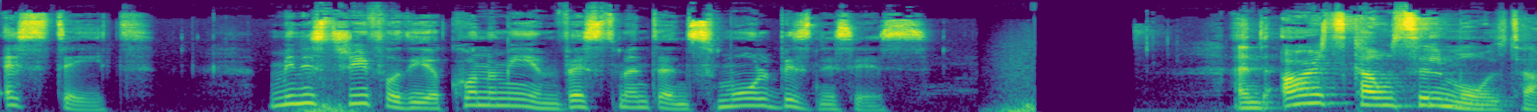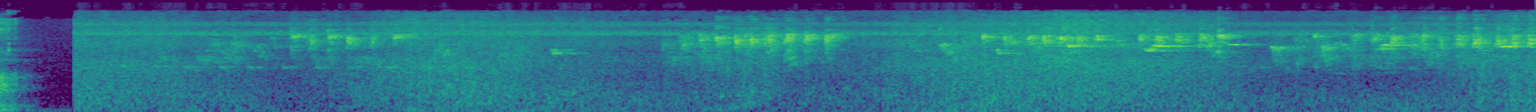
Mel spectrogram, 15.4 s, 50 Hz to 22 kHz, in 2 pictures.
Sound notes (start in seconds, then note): 8.2 birds chirping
